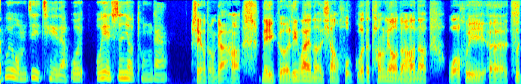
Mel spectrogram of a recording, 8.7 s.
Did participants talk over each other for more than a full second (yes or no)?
no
